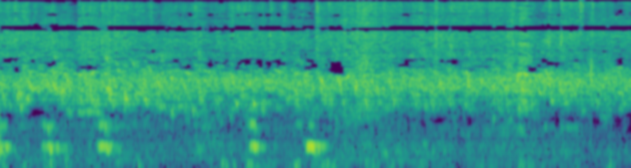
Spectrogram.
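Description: A large flock of young broiler chickens peeping continuously in a dense, high-pitched chorus, with a few short lower calls in the first three seconds.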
